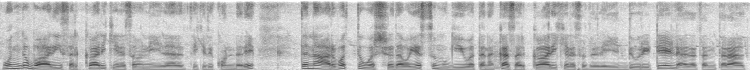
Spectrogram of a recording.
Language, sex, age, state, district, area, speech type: Kannada, male, 45-60, Karnataka, Tumkur, urban, spontaneous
